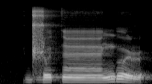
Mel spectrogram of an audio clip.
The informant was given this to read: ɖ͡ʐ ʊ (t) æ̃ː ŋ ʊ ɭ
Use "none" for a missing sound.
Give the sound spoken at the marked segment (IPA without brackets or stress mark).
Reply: t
